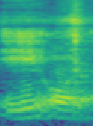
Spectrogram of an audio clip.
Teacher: ए और ऐ जो है वो कंठ और तालु के माध्यम से बोला जाता है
